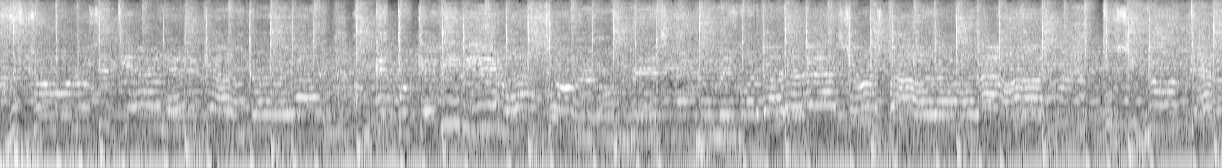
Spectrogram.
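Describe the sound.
Full-band pop song plays loud and dense, with steady rhythm, sustained harmonic layers and bright upper textures, continuous across the whole passage with no talking over it.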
